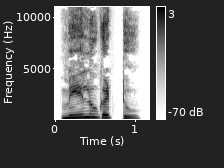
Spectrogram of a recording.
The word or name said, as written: ಮೇಲುಗಟ್ಟು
